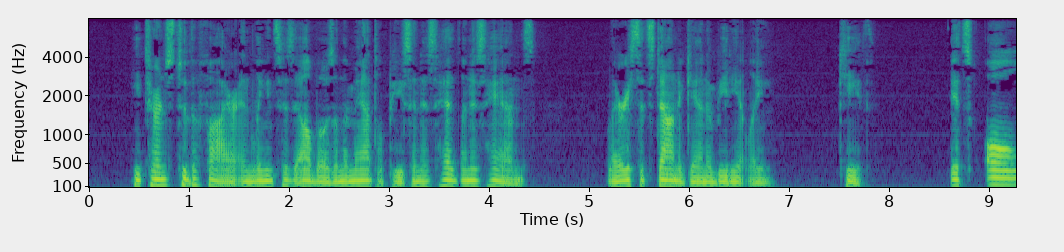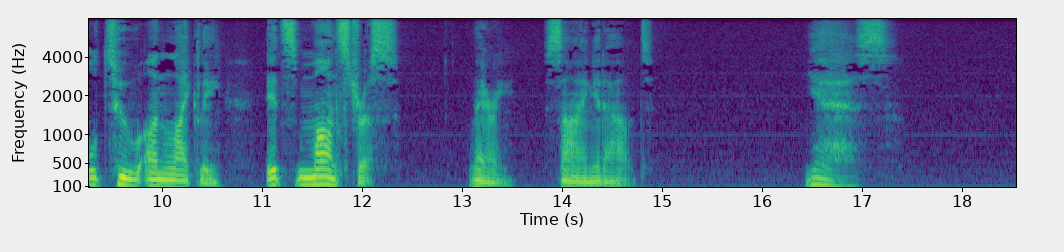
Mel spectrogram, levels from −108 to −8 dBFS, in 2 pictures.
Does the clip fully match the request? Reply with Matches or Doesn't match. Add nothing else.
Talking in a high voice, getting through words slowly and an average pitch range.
Doesn't match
